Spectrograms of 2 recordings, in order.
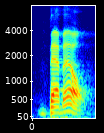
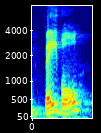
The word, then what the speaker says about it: Babel: And the beginning of his kingdom was Babel. That's how the Babylonians would have pronounced it. Babel means gate of the gods. It was later, in Hebrew, changed to Babel, which means confusion.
